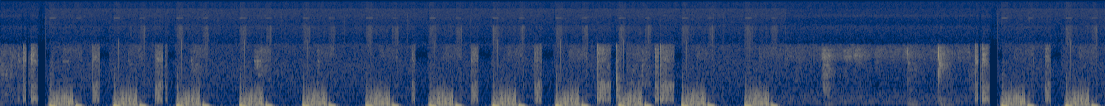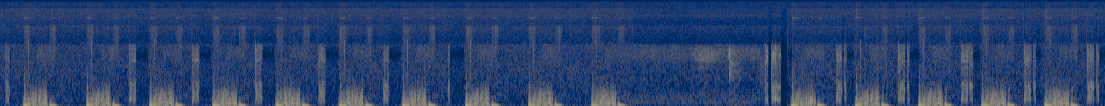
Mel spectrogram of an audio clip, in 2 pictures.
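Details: Rapid heartbeat with a harsh whooshing murmur in each beat, a ventricular septal defect example from a pediatric cardiology teaching session; audio quality noted as not great.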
